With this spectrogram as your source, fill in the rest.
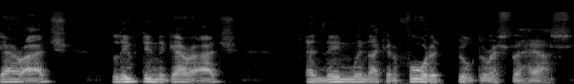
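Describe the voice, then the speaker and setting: Speaking with an Australian accent, the man has a medium pitch. His pace is moderate and his pitch varies in an ordinary way. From Australia, Melbourne (St Albans). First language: Dutch. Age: 70s. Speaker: interviewee, father of the host. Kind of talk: family interview, life story. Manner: conversational, with hesitations.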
